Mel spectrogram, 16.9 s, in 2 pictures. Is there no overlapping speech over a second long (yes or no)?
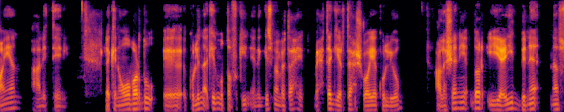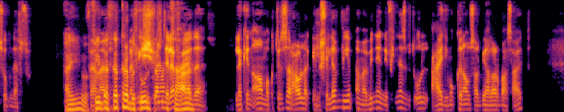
no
